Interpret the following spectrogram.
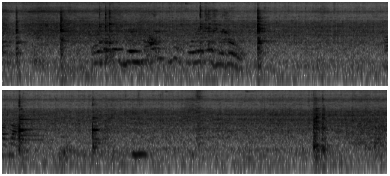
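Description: Ridge gourd and potato pieces sizzling in oil in a karai while a metal spatula stirs them, scraping and clinking against the pan about eight times. The vegetables are being sautéed down in spices.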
